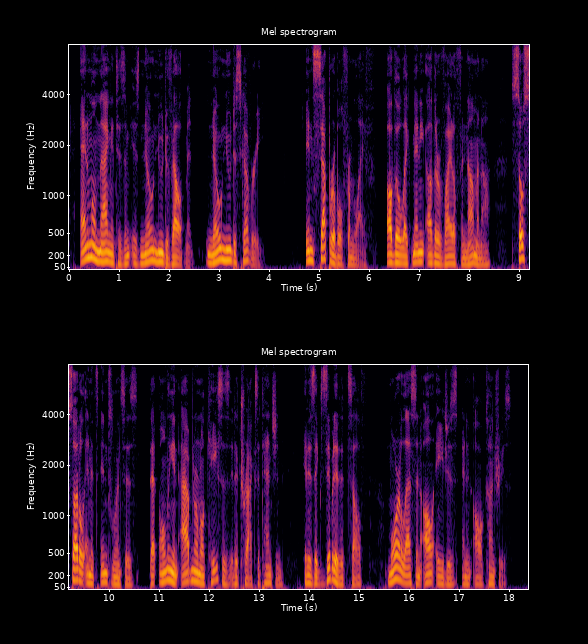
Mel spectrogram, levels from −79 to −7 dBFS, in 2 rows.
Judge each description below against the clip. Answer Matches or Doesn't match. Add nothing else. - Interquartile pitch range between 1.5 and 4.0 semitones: Doesn't match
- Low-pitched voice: Matches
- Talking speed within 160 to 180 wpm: Doesn't match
